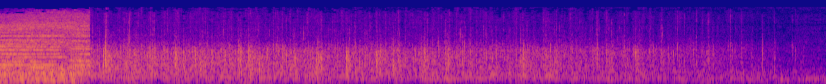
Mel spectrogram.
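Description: Orchestral theme music with sustained brass-like chords stops abruptly about a second in, giving way to audience applause that slowly dies away.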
